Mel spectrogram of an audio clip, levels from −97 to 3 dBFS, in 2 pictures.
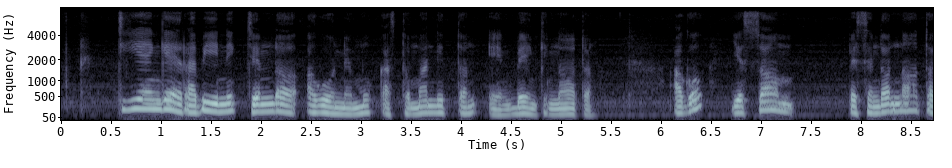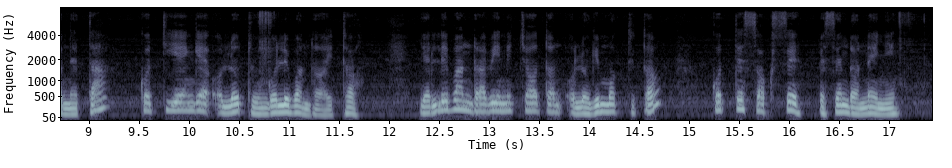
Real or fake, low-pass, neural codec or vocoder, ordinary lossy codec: real; 7.2 kHz; none; Opus, 64 kbps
